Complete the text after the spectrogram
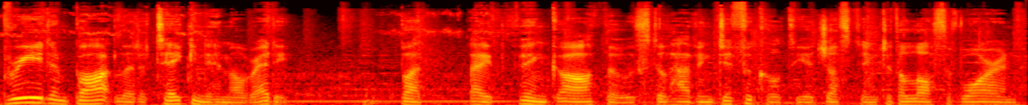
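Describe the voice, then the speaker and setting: A man doing a warrior friend, loyal, easygoing, lowish voice, soft music behind. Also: fairly quick, lightly acted. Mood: earnest. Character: loyal, good-humored male warrior friend.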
